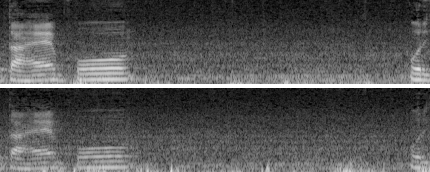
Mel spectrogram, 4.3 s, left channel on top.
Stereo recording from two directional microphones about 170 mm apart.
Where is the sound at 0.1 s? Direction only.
40° left (ahead or behind).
